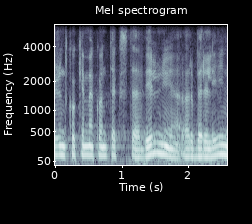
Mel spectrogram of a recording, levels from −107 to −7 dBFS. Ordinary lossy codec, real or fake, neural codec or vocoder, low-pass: Opus, 24 kbps; real; none; 5.4 kHz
